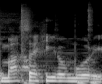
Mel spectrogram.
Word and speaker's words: Masahiro Mori: I'll be able to pronounce it properly Masahiro Mori. Okay. Okay. Well, so in Japan actually the last name comes first So it'd be Mori Masahiro Okay, Mori Masahiro.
